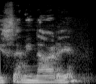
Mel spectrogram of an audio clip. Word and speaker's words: seminare: That pronounced that would be seminare. Seminare. But yeah. But not like a seminar, which is just mine seeds.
